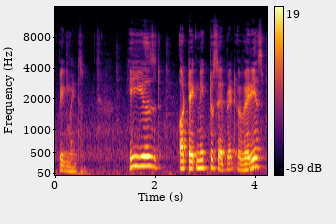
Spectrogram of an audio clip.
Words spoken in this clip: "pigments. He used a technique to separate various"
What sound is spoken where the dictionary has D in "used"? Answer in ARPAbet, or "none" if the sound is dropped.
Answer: D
